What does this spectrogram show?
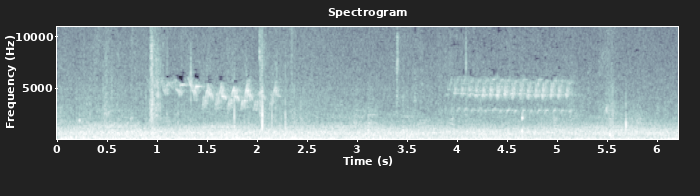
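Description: Quiet outdoor ambience with a faint low hum and a few light clicks; a small bird gives a falling run of high notes just after a second in and a rapid high trill about four seconds in.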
